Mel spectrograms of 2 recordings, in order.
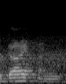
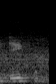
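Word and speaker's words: Dyckman: And one late casualty was another Westchester guide name of Brahma Deakman or or Dykeman people tend to pronounce it should be Deakman.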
